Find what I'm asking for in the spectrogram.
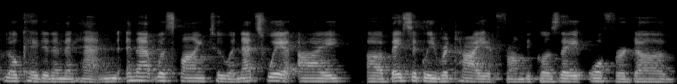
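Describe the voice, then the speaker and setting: A woman in her sixties, recently retired from banking, speaking slowly with many hesitant fillers on a panel. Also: sits low, fairly bright tone, echoey room. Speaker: panelist, credit union president. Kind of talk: online panel talk.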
